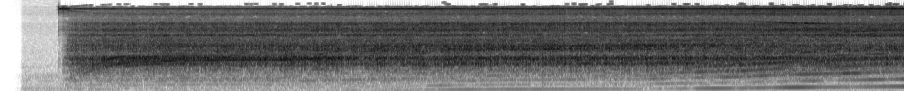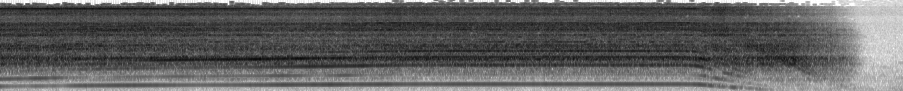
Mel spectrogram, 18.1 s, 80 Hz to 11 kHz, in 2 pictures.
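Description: Small 2200 KV brushless outrunner motor spinning up under electronic drive, its whine climbing in pitch over about ten seconds and then holding at a steady top speed with a fixed high tone above it. Near the end it cuts power and spins down, the pitch falling away.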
